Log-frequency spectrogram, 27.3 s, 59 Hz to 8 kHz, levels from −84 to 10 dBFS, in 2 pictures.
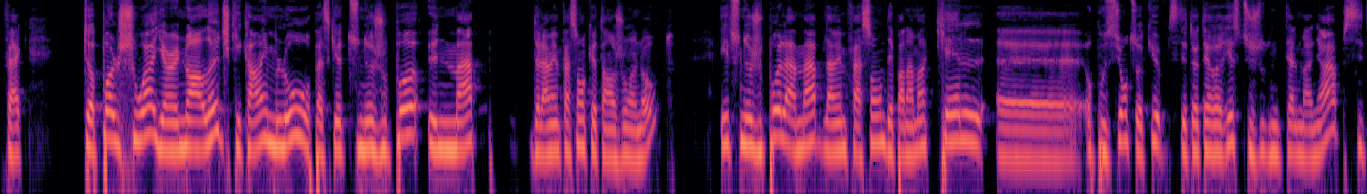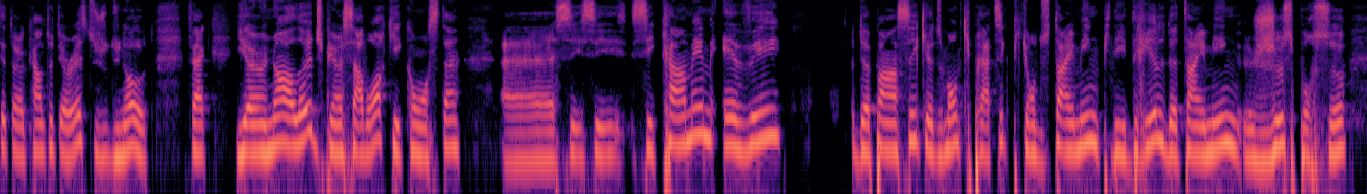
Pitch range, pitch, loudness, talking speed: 165-205 Hz, 180 Hz, -22 LUFS, 250 wpm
